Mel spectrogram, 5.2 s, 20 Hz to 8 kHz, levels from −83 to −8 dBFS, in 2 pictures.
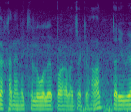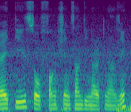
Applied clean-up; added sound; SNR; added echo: none; none; none; none.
